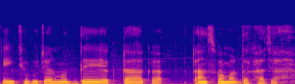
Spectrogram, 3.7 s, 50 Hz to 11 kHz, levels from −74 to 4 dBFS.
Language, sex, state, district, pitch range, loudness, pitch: Bengali, female, Assam, Hailakandi, 195-210 Hz, -14 LUFS, 205 Hz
